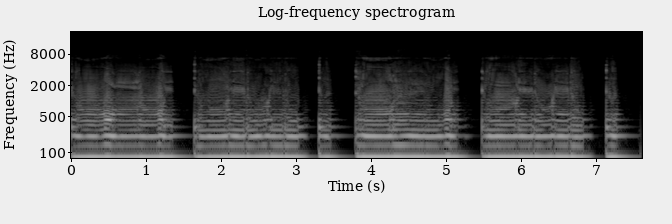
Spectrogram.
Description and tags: didge duwiduwi 2
Rhythmic recording, Didgeridu (tuned in C). Useful for world music or trance mixes. Recorded with Zoom H2n and external Sennheiser Mic.
aerophone, didgeridoo, didgeridu, didjeridu, filler, loop, rhythm, wind, world-music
